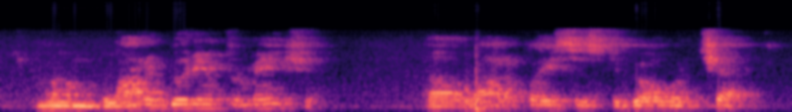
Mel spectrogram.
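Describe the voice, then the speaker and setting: Speech at a very fast pace with fairly even intonation comes through audible room echo and noticeable background noise. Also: man. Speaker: town board official. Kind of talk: public meeting remarks. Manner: halting, many fillers.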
